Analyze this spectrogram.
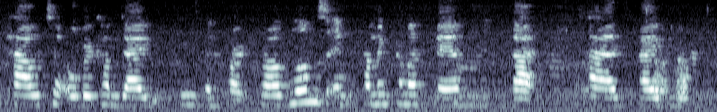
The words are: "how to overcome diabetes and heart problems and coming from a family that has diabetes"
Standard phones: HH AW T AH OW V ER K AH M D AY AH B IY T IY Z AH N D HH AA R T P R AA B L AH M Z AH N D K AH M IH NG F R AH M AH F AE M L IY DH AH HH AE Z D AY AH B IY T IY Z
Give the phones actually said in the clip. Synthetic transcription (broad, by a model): HH AW T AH OW V ER K AH M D AY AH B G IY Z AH N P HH AA R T P R AA B L AH M Z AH N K AH M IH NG F R AH M AH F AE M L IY DH AH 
